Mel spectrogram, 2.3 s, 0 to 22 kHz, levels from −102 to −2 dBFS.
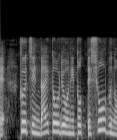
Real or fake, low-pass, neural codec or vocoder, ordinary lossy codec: fake; 7.2 kHz; codec, 16 kHz, 4.8 kbps, FACodec; none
